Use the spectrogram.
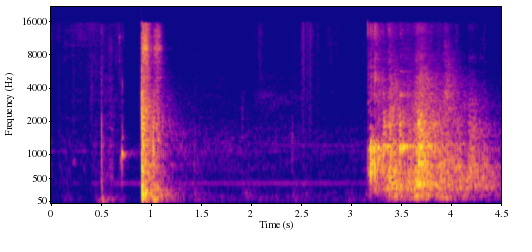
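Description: Urethane bowling ball thrown on an oily house-shot lane, a sharp thump as it lands, then a quiet roll, then a loud sustained crash of pins.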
